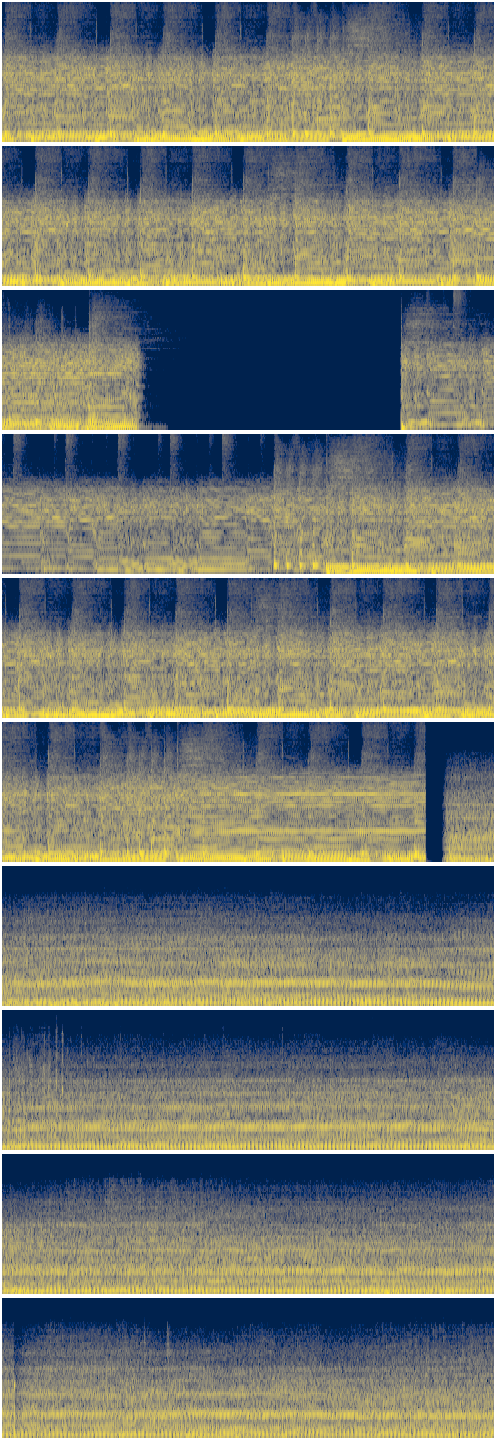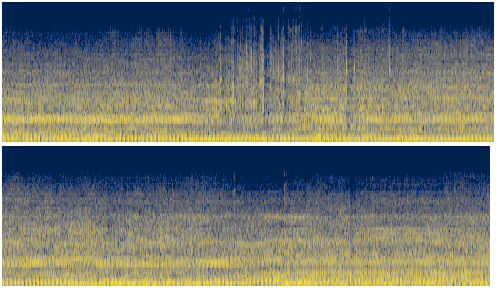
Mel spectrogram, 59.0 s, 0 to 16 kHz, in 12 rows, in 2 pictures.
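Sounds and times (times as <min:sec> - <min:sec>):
small gasoline engine running: 0:29.8 - 0:59.0.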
